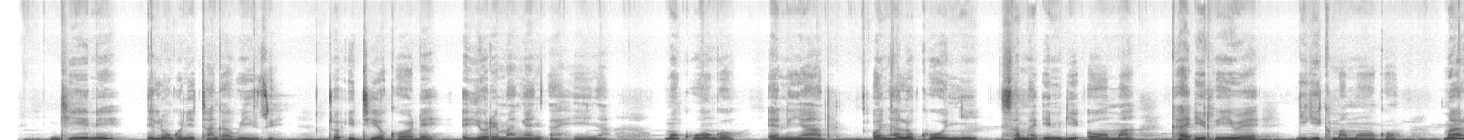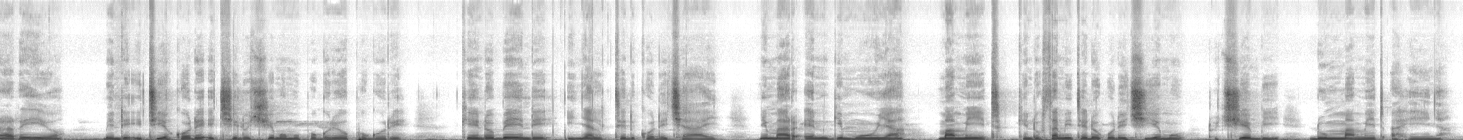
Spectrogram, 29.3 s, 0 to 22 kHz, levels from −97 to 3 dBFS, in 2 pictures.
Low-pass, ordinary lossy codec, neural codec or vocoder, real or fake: none; none; vocoder, 44.1 kHz, 128 mel bands every 256 samples, BigVGAN v2; fake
